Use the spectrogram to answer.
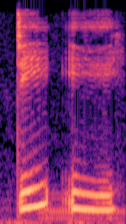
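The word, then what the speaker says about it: дерево: You know, in the Russian language, the word tree is spelled D-E-R-E-V-O, de-re-vo. The word ancient tree is spelled D-re-vo, and the word ancient trees is spelled de-re-nost.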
